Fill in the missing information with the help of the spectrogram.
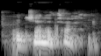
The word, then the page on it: progenitor: British English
